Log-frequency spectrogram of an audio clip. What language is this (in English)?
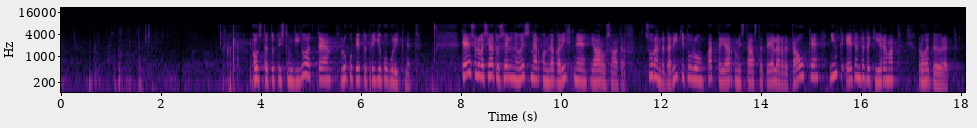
Estonian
